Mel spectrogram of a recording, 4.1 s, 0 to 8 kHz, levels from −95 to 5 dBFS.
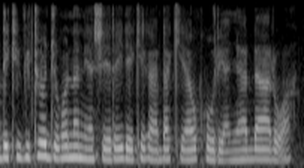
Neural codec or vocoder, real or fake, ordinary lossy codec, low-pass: none; real; none; 7.2 kHz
